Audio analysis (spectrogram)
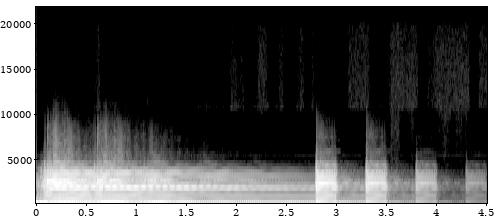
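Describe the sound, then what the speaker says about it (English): A sustained, buzzy synth note through a Boss SDE-3000D digital delay rings out and fades, then several short repeats of the same note echo back in quick succession, each slightly quieter. "we have the dry signal in the right hand side and the delayed signal in the left hand side"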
